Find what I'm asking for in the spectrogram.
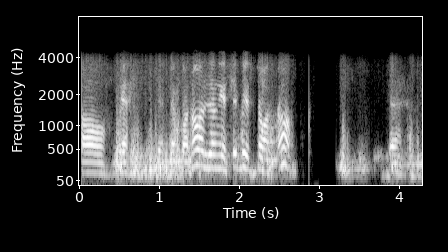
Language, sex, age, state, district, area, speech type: Bodo, male, 18-30, Assam, Udalguri, rural, conversation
